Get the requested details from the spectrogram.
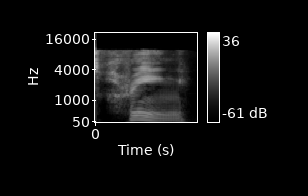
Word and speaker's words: hring: So a word like ring was hring in Old English, spelled H-R-I-N-G. And roof was hruf, H-R-U-F.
